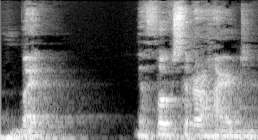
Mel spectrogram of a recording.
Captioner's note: none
